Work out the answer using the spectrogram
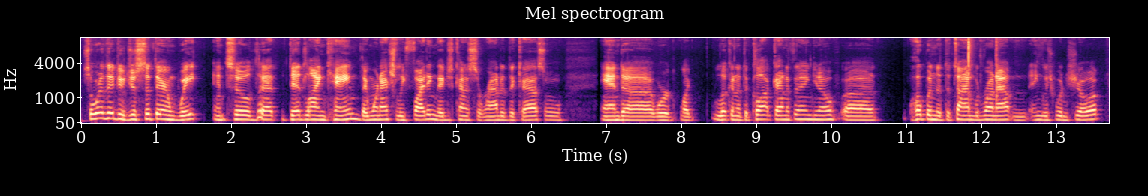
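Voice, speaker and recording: A man hosting a reaction video, chatting casually and pausing often with fillers as he thinks aloud. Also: on the high side, flat delivery, fairly bright tone. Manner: chatty, with frequent fillers and hesitations.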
